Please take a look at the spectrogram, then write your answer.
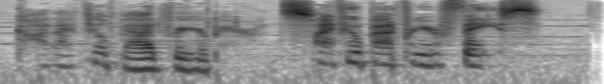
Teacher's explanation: pronounced with a dark L at the end of the syllable to pronounce that that dark L feel the middle of your tongue going really high in the mouth making contact with the palette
